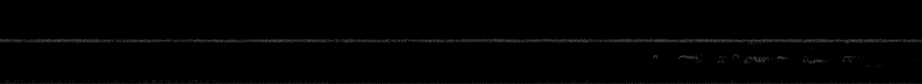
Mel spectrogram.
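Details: Crickets trilling in a forest at night, a constant high ringing tone with a pulsed upper buzz that stops after three seconds; in the second half, short wavering mid-pitched calls break in briefly above the background.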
